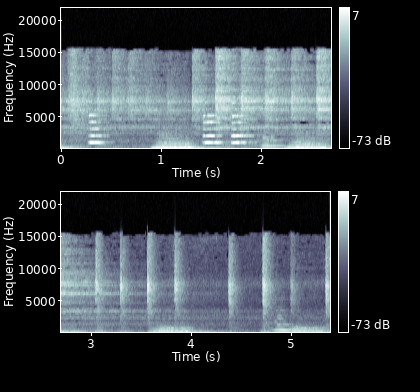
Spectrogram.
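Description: Live improvised music: a wind instrument sounds the same low note over and over, about once a second, over short high beeps and, from about halfway, light clicking taps.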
